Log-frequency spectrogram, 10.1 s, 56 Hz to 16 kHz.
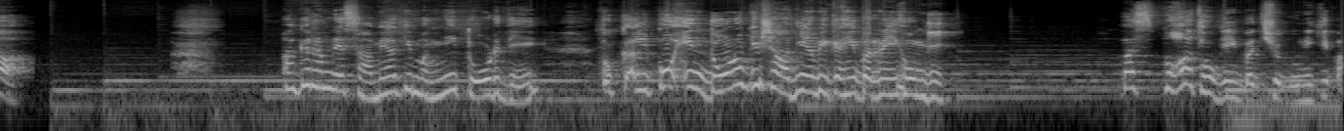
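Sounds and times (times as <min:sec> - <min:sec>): soft sustained music chord: 0:00.4 - 0:10.0.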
